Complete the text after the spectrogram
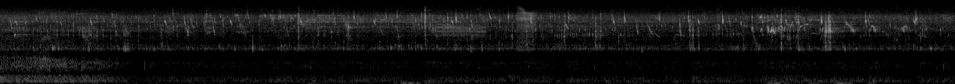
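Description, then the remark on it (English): Recorded underwater with hydrophones, air about 10,000 years old escapes as bubbles from drifting lumps of melting glacier ice: a dense, continuous fizz of tiny crackles and pops with occasional brighter, high-pitched bird-like chirps, steady, with no voices. “This is basically 10,000 year old air that's been trapped in the glacier, slowly coming out of the, of the, the lumps of ice as, it, as they drift past.”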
